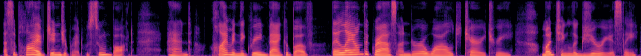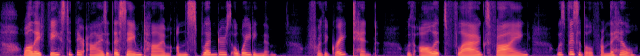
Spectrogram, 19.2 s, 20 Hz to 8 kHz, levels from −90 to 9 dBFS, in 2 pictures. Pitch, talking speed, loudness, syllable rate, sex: 220 Hz, 165 wpm, -21 LUFS, 4.6 syllables/s, female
